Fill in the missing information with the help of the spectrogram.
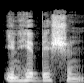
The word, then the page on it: inhibition: American English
